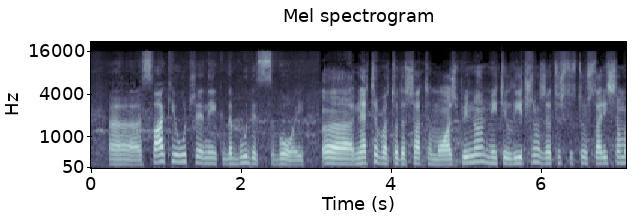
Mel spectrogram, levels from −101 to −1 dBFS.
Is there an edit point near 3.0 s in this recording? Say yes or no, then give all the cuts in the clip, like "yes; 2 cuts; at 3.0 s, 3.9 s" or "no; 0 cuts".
yes; 1 cut; at 3.0 s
